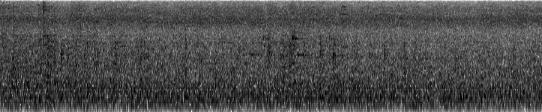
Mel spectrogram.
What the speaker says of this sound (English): I was moving the locomotive real quick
